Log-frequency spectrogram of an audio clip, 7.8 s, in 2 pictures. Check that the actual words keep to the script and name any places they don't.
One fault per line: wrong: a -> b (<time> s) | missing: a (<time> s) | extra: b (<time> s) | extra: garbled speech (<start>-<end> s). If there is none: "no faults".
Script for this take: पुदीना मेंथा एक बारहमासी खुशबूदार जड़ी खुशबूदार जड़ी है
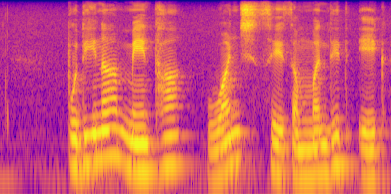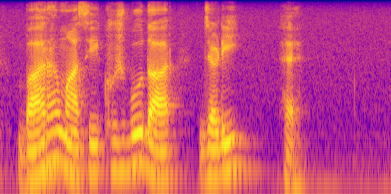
extra: वंश से संबंधित (2.1 s)
missing: खुशबूदार जड़ी (6.3 s)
